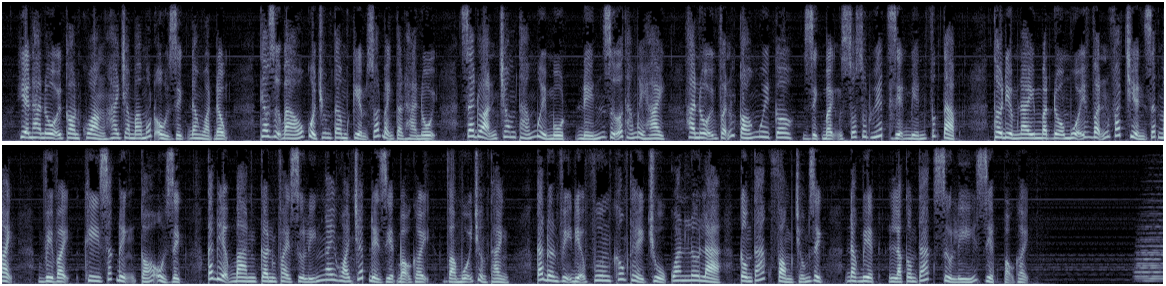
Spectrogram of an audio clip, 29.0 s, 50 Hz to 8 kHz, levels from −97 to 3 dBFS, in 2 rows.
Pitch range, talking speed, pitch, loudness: 195-265 Hz, 225 wpm, 225 Hz, -26 LUFS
